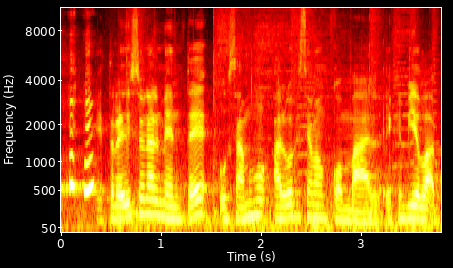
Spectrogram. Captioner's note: speaking Spanish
